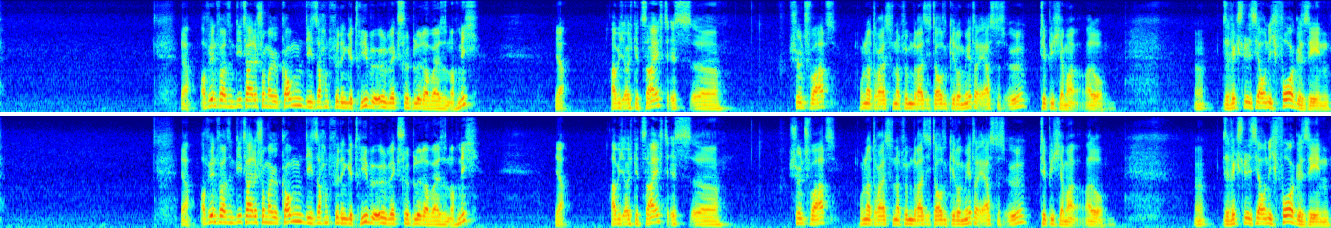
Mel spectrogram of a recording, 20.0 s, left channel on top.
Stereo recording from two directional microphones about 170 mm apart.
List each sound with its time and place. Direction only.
2.2 s speech: 30° right (ahead or behind); by 7.2 s 5° right (ahead or behind)
8.3 s speech: 5° right (ahead or behind)
11.3 s speech: 30° right (ahead or behind)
